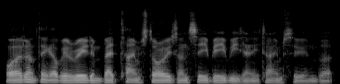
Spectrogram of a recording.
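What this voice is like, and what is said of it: British BBC-style accent. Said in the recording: “as you can hear, he's got a nice BBC accent”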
